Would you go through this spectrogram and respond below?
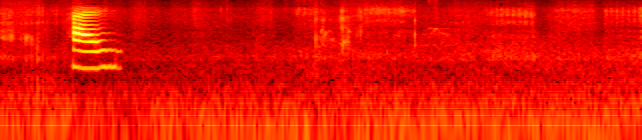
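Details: Chatty stray cat being petted outdoors lets out a single short, bright meow with a wavering tone, followed by soft rustling and faint scattered noises.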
